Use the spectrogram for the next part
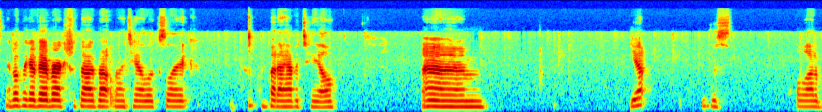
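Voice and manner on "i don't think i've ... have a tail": ordinary talk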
